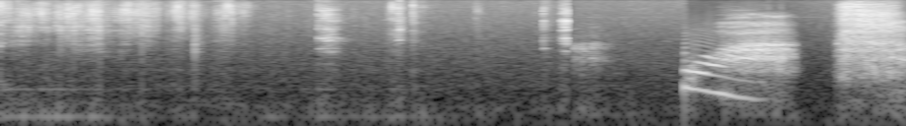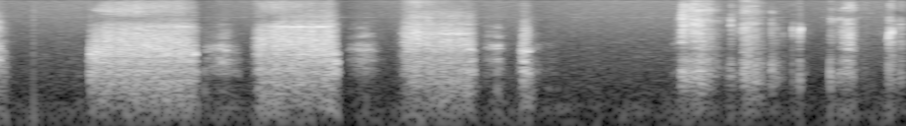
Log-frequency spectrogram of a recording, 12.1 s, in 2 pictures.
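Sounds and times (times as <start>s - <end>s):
woman blowing hissing breaths: 4.9s - 9.5s.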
